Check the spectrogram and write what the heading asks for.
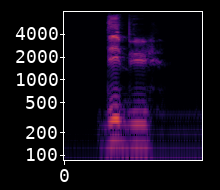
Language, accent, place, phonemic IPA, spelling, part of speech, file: French, France, Lyon, /de.by/, débuts, noun, LL-Q150 (fra)-débuts.wav
- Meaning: plural of début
